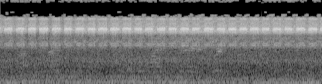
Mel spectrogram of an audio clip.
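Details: Cicadas in an Italian park, calling as a continuous high buzzing chorus with a steady pulsing shimmer about three times a second, over low rumble of wind and distant traffic.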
